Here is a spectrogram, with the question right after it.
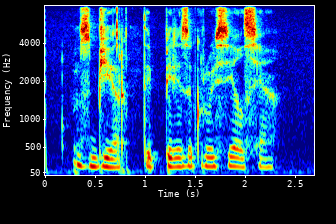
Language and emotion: Russian, neutral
